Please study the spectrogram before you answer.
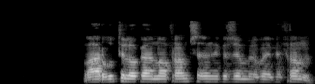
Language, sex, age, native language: Icelandic, male, 30-39, Icelandic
